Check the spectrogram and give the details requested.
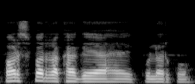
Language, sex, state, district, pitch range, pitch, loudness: Hindi, male, West Bengal, Alipurduar, 125-145 Hz, 130 Hz, -16 LUFS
